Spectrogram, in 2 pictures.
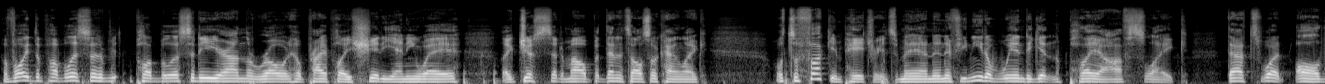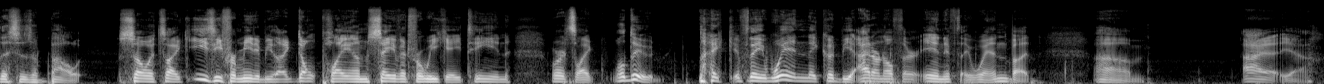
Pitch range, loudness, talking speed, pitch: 125-150 Hz, -14 LUFS, 205 wpm, 135 Hz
